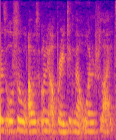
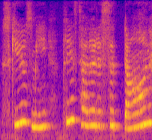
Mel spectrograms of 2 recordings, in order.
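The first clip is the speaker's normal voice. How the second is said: put-on higher, polite little-kid voice, a bit slow; little boy voice; 8 semitones higher, 4 dB louder, slower than usual. Boy imitated asking the crew member about his sister, in a high polite kid voice. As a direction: imitate a prim six-year-old asking politely. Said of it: "he was like".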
